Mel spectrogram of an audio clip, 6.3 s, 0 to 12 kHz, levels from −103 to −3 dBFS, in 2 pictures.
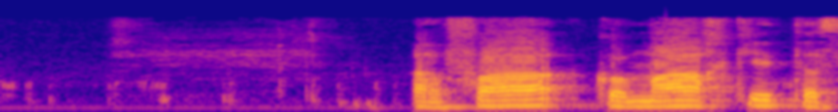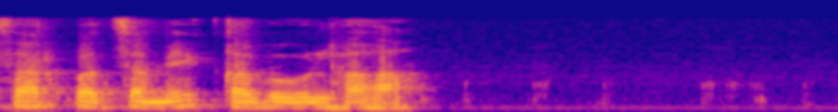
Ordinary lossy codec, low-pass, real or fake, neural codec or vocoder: AAC, 64 kbps; 7.2 kHz; real; none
